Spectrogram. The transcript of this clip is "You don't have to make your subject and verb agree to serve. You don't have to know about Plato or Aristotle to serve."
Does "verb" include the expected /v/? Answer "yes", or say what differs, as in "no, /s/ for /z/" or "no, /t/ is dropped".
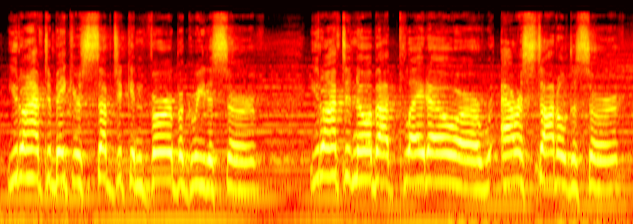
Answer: yes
